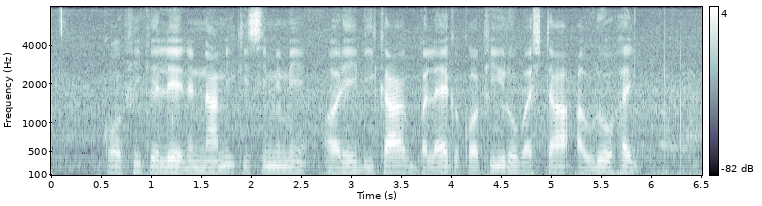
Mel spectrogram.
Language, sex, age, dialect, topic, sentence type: Magahi, male, 31-35, Western, agriculture, statement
